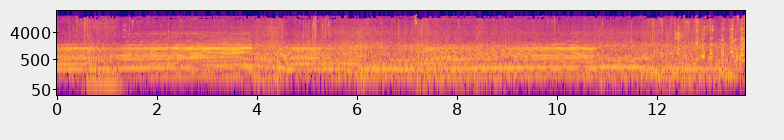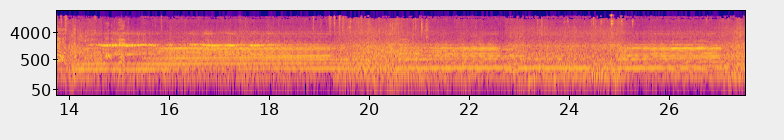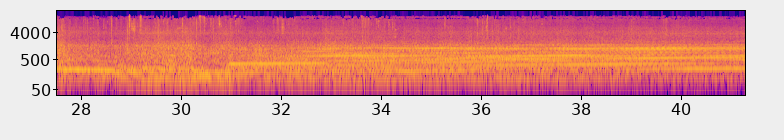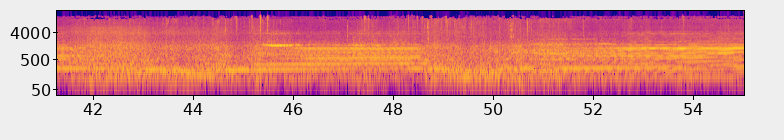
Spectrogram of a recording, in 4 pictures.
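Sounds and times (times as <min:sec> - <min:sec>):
car engine revving high: 0:00.0 - 0:55.0.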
